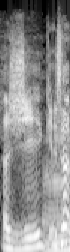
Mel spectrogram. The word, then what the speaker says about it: gigue: Uh, Magister Annie says, "Does it give anything away if I say that jig is pronounced with a soft G in French?" A jig.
